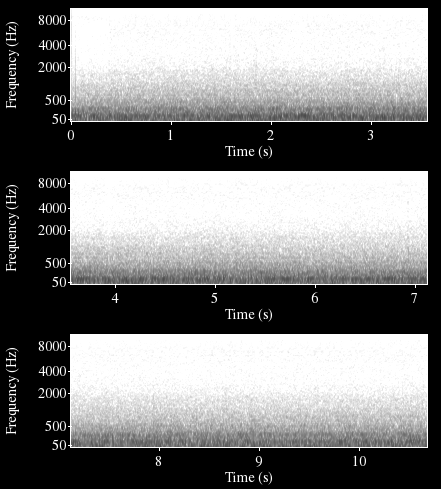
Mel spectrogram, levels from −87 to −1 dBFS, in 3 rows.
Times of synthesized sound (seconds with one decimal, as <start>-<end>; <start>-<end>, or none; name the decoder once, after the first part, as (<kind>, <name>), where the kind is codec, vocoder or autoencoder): 2.0-10.7 (vocoder, BigVGAN v2)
